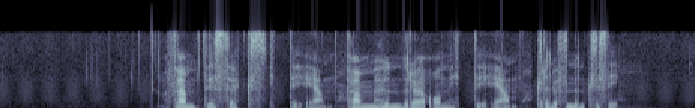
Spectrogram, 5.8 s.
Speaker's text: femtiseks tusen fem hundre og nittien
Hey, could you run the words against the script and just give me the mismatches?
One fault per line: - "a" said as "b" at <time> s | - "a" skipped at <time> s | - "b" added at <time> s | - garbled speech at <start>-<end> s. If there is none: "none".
- "tusen" said as "nittien" at 2.2 s
- garbled speech at 4.4-5.2 s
